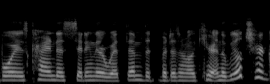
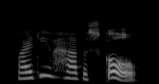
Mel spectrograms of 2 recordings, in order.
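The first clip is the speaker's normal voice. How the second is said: high, robotic text-to-speech machine voice; 7 semitones higher than usual. Storyteller voices the wheelchair girl's typed question to the group, in a robotic voice. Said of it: "The robotic voice asks".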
